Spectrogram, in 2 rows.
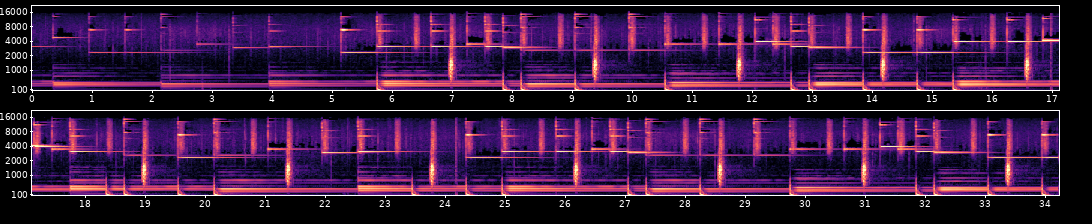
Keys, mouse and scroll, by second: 13.3 click, 24.3-25.6 ctrl+drag, 25.9 ctrl+click, 26.4 space, 27.0 click, 27.5 scroll down 1, 28.5-31.0 drag, 31.0 right click, 31.8-34.2 drag.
